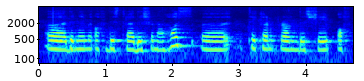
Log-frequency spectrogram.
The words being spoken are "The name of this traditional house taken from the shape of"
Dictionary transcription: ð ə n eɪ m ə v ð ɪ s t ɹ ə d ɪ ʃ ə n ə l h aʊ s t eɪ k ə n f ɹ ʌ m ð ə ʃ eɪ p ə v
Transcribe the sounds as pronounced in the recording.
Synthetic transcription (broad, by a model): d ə n eɪ m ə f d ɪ s t ɹ ə d ɪ ʃ ə n ə l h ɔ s t eɪ k ə n f ɹ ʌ m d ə ʃ eɪ p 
